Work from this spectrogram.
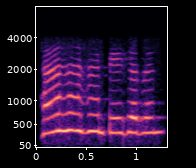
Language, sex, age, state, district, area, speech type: Bengali, female, 45-60, West Bengal, Malda, rural, conversation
